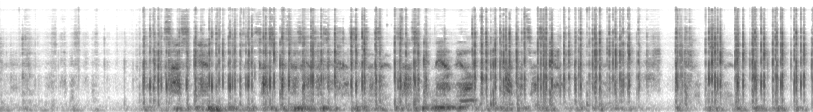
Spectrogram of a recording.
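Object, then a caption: Plastic sleeve pages of a card binder. Long acrylic nails tap rapidly on a trading card binder page with cards in clear plastic sleeve pockets. After a quiet first second, a dense, bright clatter of quick crinkly plastic taps runs almost continuously, with brief pauses near the four- and seven-second marks.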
